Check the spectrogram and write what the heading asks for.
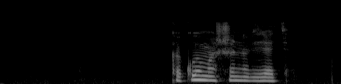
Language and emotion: Russian, neutral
